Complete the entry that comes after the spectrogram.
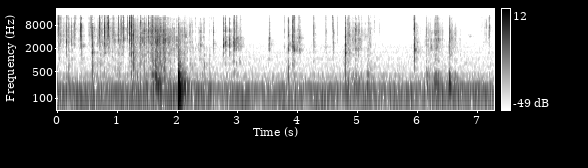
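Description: A solid rectangular yellow soap bar with an embossed logo, held in one hand, is scored into a grid of small cubes with a metal utility-knife blade, and the cubes are shaved off and crumble away. Dense, bright scraping and crinkly crackling fill the first two seconds and end in one sharp, louder crack. Sparser short clicks and crumbles follow over a faint steady low hum.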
